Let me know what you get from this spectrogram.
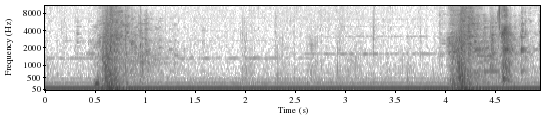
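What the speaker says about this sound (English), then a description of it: "I was just smashing these jars" Clay jars smashed in The First Berserker: Khazan in the Charnak Mountain Range: two sharp, crashing shatters about three and a half seconds apart over a steady low hum, with no talking.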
